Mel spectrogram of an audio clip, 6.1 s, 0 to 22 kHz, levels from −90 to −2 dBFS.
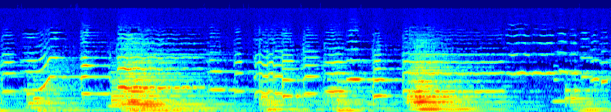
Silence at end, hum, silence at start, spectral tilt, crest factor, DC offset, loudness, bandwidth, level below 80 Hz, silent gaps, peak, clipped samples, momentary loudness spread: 0 s; none; 0 s; -6.5 dB/octave; 20 dB; under 0.1%; -24 LUFS; 16.5 kHz; -40 dBFS; none; -4 dBFS; under 0.1%; 14 LU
